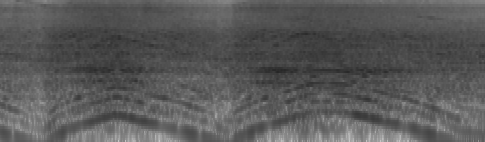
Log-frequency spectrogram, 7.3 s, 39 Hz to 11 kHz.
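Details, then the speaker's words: 2015 Chevrolet Captiva Diesel FL2 after turbo O-ring and gasket repair, turbo hose work and cleaning of injectors 1–3 (one nozzle replaced): diesel revs up and settles smoothly with no knock or stumble; normal free rev. "Kita biarkan dulu mesinnya nyala 5 menit. Nanti semakin lama mesinnya akan terdengar, semakin rata dan semakin halus."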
